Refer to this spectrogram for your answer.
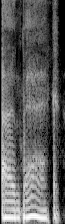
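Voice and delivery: Trump impression. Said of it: "It's the ghost of Trump's past".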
